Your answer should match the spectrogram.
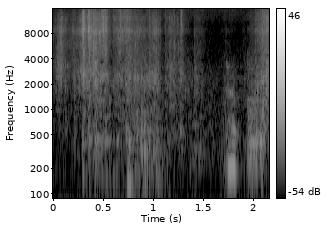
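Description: Faint rustling and light knocks of a parcel and its contents being handled, with a brief murmur of voice near the end.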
